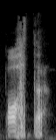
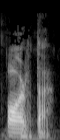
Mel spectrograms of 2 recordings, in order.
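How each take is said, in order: First: It is said in a southeastern Brazilian accent. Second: It is said in a Cuiabá accent.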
